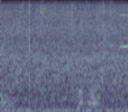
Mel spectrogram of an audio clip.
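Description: Rain hisses steadily as a motorcycle, a Yamaha NVX scooter, rides through a downpour, a loud broadband wash with low rumbling road and wind noise and no talk.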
